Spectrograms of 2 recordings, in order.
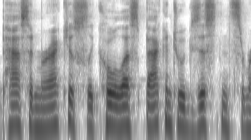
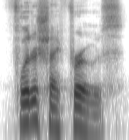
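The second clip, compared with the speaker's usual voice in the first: plain reading voice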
